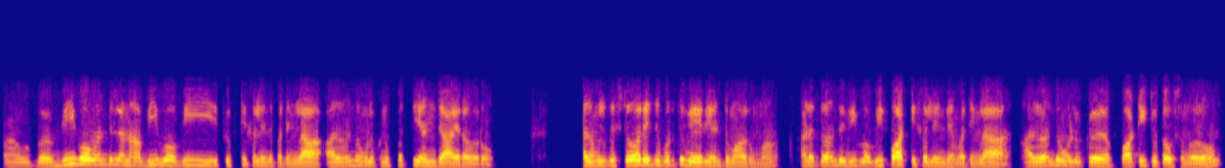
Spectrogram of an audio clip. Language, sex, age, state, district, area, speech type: Tamil, male, 18-30, Tamil Nadu, Tenkasi, urban, conversation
